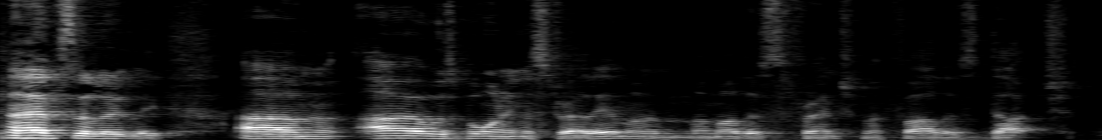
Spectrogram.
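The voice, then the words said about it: Australian accent, somewhat English-sounding. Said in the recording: “I'm Australian. The accent sort of gives it away, but apparently people think I've got a English accent now”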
